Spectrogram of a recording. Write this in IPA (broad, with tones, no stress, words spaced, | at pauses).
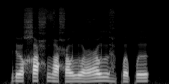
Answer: ɾø˧ χa˧ħðˤa˨ħ ɔ˧lo˨ʕo˦ la̤˧pɐ˧ pə˦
